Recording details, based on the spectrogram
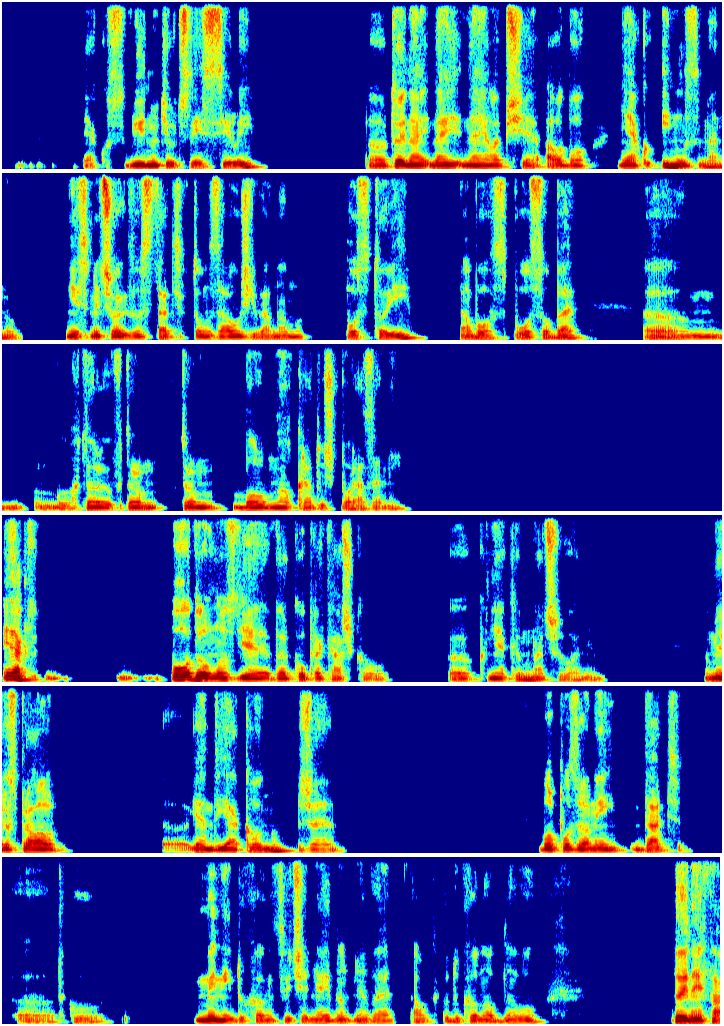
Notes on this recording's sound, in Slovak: Filokalia Live - pravidelné online stretnutia prostredníctvom ZOOM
